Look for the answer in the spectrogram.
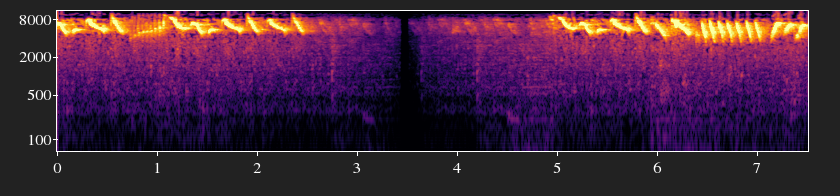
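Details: Oriental white-eye 'nembak' song used to get caged pleci singing: a high, hurried series of slurred chirps, a silent pause of about two seconds, then the rapid, twittering chirps resume and quicken.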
